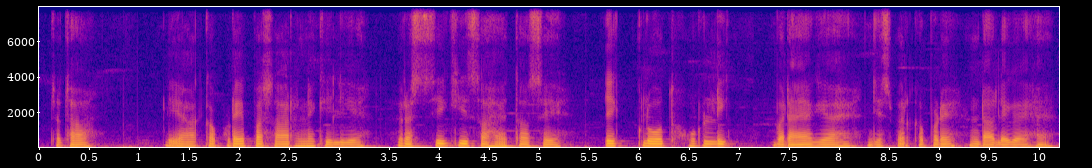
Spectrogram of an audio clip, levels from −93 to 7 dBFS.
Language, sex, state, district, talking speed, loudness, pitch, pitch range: Hindi, male, Uttar Pradesh, Lucknow, 130 wpm, -18 LUFS, 120 Hz, 110-130 Hz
